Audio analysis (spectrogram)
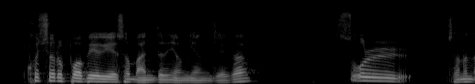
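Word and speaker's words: kosher: 이스라엘 백성들 중에서 이 코셔르법에 따르는 식당을 하는 그런 식당들이 있어요. 그럼 거기 그 식당 앞에 우리는 코셔르 식당입니다. 영어로는 코셔 그러고 이스라엘 사람들은 코셔르 그러는데 알 발음이 나가지고요.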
